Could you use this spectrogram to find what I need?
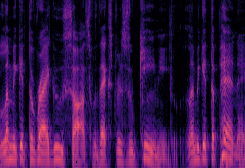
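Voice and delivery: put-on comic Italian accent, pitched high. Retelling a dream, imitating a woman ordering pizza: lady's put-on Italian accent. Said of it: "this lady was like doing an Italian accent".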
